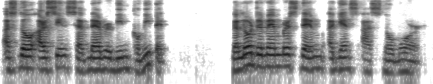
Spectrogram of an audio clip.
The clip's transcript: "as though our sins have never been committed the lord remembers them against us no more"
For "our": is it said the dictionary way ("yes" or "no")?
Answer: yes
